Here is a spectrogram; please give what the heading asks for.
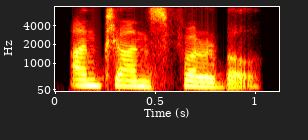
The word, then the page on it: untransferable: Indian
